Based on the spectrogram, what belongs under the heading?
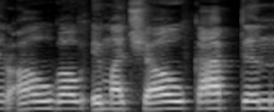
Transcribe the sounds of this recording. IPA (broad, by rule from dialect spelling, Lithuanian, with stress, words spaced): ɪr ˈɐʊɡɐʊ ɪ mɐˈt͡ʃʲɛʊ kɑːp tʲɪn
